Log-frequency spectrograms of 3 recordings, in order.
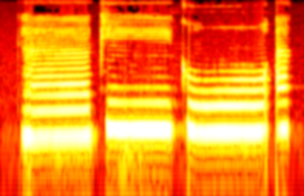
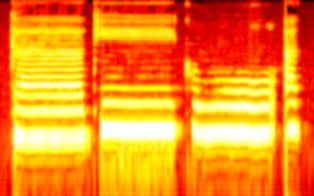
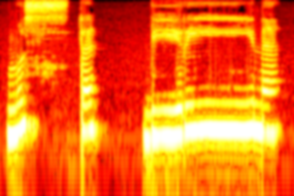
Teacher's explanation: Udah keluarkan aja anginnya, bukan dikeluarkan suaranya, bukan ak gitu. Jangan sampai keluar suara nya atau suara pantulannya ya, yang hanya keluar itu anginnya ya.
